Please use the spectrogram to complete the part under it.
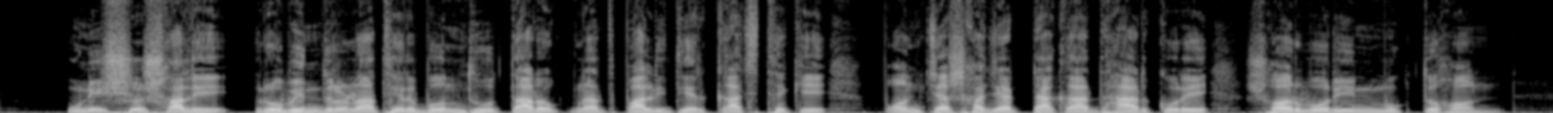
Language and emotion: Bengali, neutral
